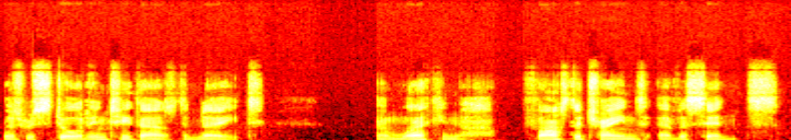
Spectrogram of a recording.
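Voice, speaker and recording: A man hosting a hobby podcast, giving an informative enthusiast monologue in a halting way with stressed intensifiers. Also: lowish voice, expressive. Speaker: podcast host. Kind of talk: informative enthusiast monologue about railway history.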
